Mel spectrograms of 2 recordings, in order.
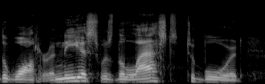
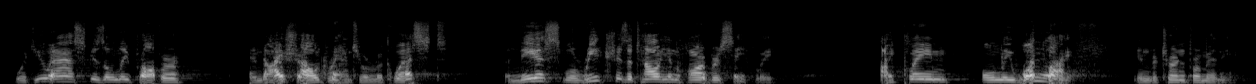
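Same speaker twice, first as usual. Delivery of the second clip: booming deep divine voice; 2 semitones lower, 3 dB quieter than usual. Narrator reads Neptune's answer to a plea for safe passage, deep rolling Neptune voice. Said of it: "In his deep, rolling voice".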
